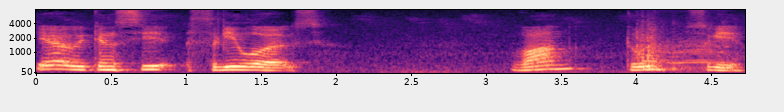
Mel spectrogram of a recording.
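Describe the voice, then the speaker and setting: A non-native accent at a very slow pace with noticeable background noise. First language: non-native English speaker. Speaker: home coffee demonstrator. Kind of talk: casual how-to demonstration. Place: kitchen. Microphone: phone near.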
